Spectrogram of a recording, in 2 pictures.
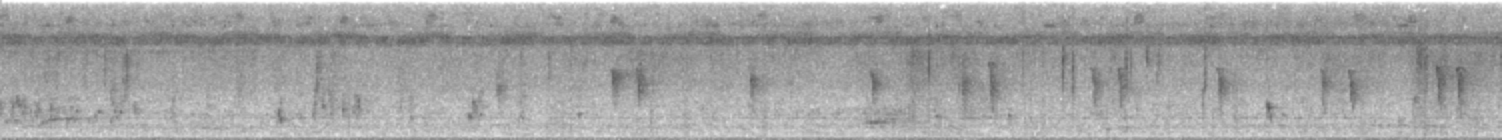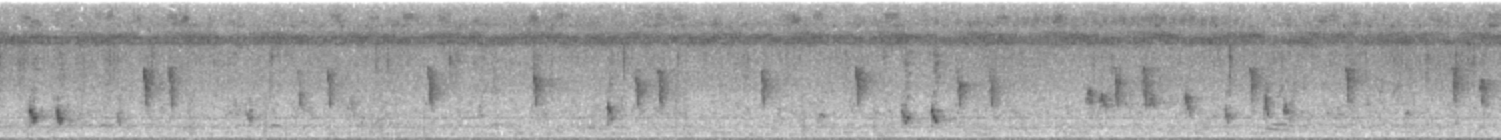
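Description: Small birds chirping: many short, high chirps scattered irregularly, over a steady high-pitched hum and a low rumble.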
